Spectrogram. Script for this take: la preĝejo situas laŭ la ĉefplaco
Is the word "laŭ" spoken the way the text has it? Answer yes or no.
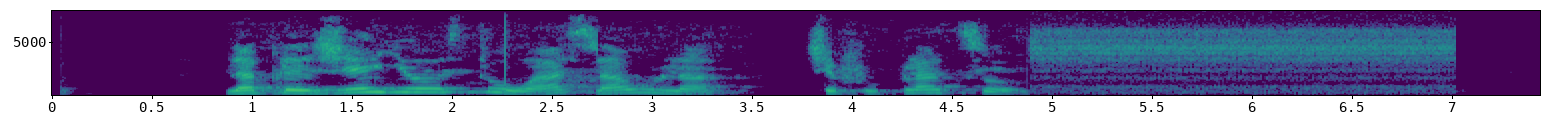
yes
